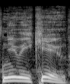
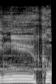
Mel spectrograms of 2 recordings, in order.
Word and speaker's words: New EQ: It's New EQ. But otherwise I would say Nuke, or I'd be going Nuek and stuff like that for ages.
